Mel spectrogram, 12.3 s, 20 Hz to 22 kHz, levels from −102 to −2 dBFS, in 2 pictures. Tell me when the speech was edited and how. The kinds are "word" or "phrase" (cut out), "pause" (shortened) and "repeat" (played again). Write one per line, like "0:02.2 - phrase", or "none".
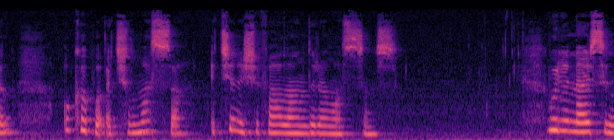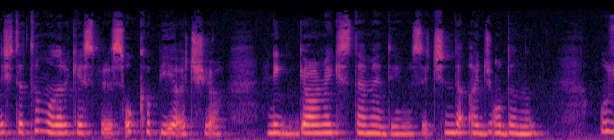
0:05.5 - word
0:07.4 - word
0:09.1 - word
0:11.1 - word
